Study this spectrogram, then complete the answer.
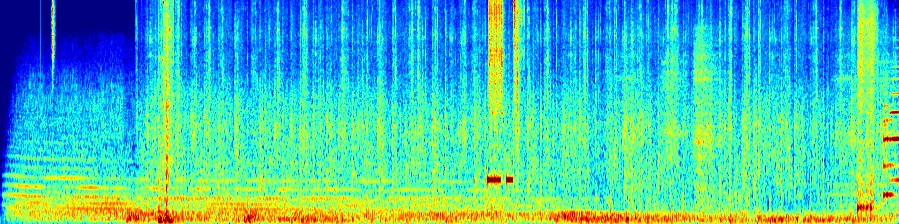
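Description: Footsteps rustle through grass and dry leaves.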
